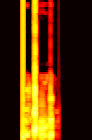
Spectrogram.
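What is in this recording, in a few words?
EMS DISP, radio; wake; p25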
